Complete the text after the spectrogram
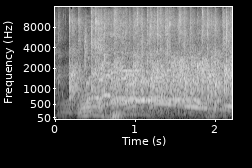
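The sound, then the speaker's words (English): Loud, sustained applause from a live audience in Phoenix voting by clapping for one side of a debate bursts in abruptly and holds steady, with voices heard over it. “So if you think Tom and Darren, and therefore Hugh, is in the right, I would like you to applaud now.”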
